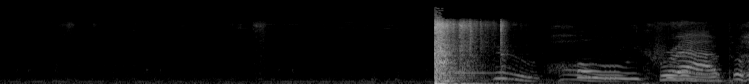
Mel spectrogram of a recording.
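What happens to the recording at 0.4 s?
Nothing goes wrong at 0.4 s; the audio plays through that moment intact, with no dropout, click or distortion.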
